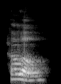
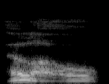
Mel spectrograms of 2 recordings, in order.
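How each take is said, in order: First: It is said very quickly. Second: It is said very slowly.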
